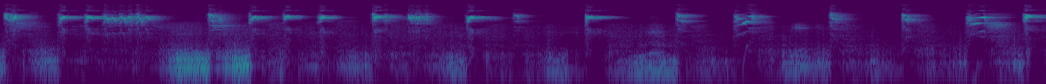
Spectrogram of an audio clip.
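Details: Excited male Little spiderhunter looking for a rival. It produces rapid, penetrating high chit notes, at first in a dense volley and then in evenly spaced single chips, over soft low knocks.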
